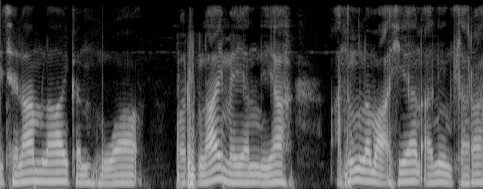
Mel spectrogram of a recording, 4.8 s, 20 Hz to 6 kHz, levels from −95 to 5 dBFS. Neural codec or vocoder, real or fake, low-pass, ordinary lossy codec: none; real; 5.4 kHz; none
